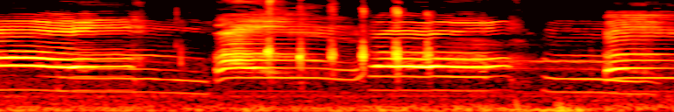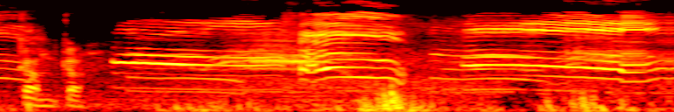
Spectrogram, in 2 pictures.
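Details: Hungry cats eating cut fish outside meow repeatedly in overlapping, rising-and-falling harmonic calls, with brief low thumps and a hint of speech in the background.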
